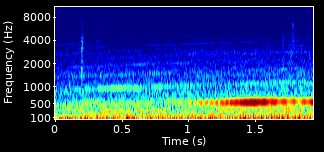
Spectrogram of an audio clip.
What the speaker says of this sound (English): For some reason, we need to accelerate.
